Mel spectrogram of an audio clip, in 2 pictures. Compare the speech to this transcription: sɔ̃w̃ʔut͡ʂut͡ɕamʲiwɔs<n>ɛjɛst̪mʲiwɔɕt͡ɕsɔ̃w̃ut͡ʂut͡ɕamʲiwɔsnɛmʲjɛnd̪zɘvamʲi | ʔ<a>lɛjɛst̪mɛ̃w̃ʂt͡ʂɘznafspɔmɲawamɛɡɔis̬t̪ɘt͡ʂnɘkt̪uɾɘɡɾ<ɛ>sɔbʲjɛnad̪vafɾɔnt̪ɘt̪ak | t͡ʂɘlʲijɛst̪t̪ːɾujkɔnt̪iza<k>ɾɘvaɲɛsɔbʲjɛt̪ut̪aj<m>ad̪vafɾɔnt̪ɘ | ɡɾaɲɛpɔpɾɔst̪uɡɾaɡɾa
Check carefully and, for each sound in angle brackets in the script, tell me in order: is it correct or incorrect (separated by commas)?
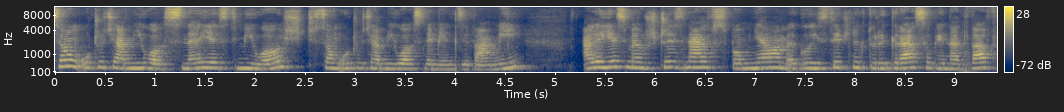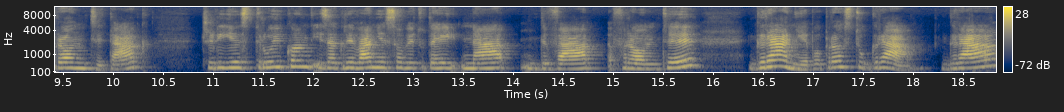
correct, correct, incorrect, incorrect, incorrect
